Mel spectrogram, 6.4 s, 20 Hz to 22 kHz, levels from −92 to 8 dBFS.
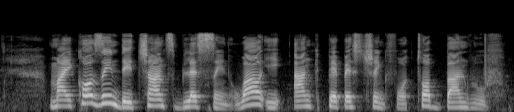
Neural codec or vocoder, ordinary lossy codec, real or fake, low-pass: none; none; real; 7.2 kHz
